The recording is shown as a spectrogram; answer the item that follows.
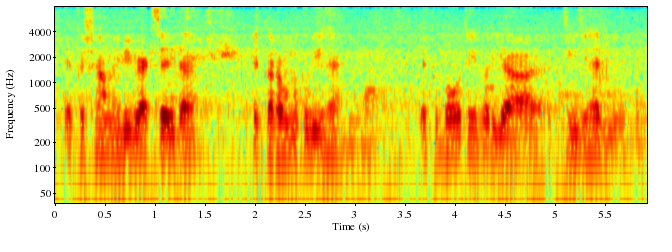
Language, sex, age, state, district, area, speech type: Punjabi, male, 30-45, Punjab, Gurdaspur, urban, spontaneous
